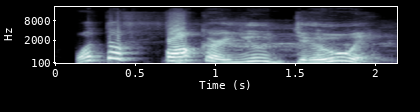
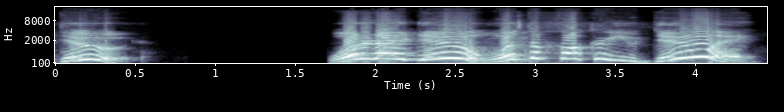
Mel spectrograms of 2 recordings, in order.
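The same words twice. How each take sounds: First: Loud, slow, drawn-out indignant question; mock-outraged retold challenge; retold indignation. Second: High, loud, slow outraged yell; squealed, drawn-out retold outrage; retold mad. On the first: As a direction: demand an explanation, raised and slow. Retold reaction to being punched. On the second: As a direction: protest in a high mock-angry shout. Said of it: "I got mad. I'm like".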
